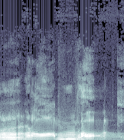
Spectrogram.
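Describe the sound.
A voice imitates loud snoring, with a few drawn-out, rasping, throaty snorts in quick succession and no other sounds around them.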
